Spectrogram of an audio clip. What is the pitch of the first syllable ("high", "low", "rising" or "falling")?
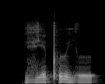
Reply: rising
